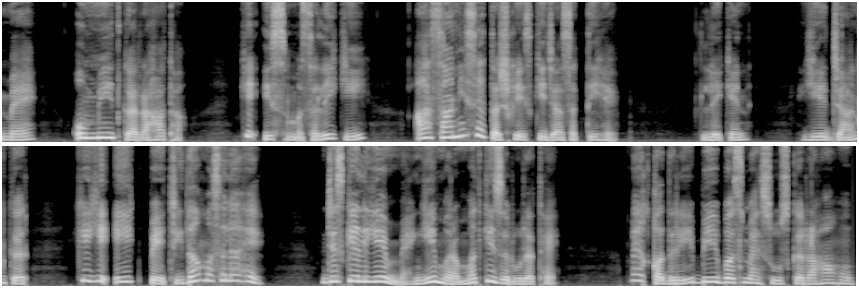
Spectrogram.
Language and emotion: Urdu, sad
